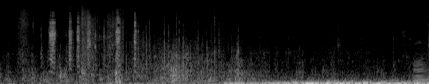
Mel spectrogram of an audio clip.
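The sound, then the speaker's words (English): A sailing boat almost head to wind on a river on the Norfolk Broads, England, with no other boat in sight, in a steady wind, with water slapping and rigging ticking early on, then gusts rumbling heavily across the microphone as the wind builds. “Almost head to wind at the moment.”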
